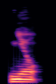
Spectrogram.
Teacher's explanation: the tongue moves from the [ɲ] consonant to the [o] vowel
